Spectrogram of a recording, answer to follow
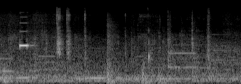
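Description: Background music with a short, loud electronic beep about a quarter of a second in.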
